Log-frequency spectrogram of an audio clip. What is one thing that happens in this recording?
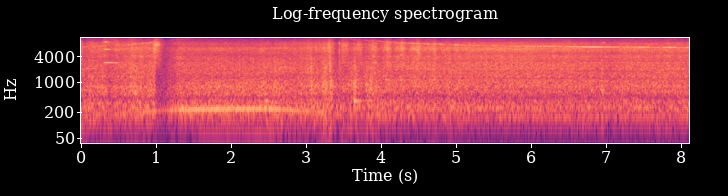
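A mechanical arm whines as it lifts and tips a bin.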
